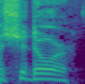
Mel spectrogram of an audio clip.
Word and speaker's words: chador: It's a chador.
